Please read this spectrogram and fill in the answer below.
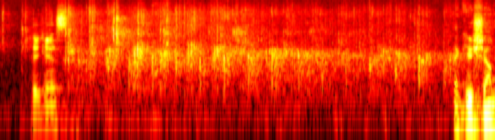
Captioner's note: applause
